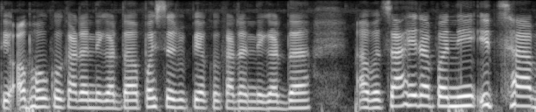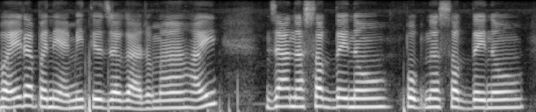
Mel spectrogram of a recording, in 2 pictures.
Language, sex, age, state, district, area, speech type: Nepali, female, 30-45, West Bengal, Kalimpong, rural, spontaneous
